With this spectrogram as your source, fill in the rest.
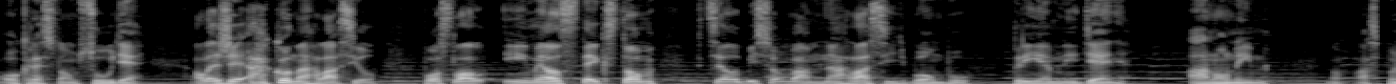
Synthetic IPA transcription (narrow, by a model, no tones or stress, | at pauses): ɔkɾɛsnɔmsuːɟɛ | ʔalɛʒɛʔakɔnaɦlaːsilpɔslaliːmɛjlst̪ɛkst̪ɔm | xt͡sɛlbisɔmʋaːmnaɦlaːsiɟbɔmbu | pɾiːjɛmniːɟɛɲ | ʔanɔnim | nɔaspɔ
